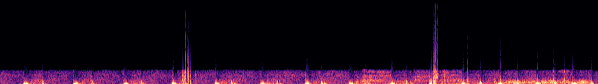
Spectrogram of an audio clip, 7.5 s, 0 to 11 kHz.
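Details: Fast, strong heartbeat, about 140 per minute, in a teenage boy after overexertion during exercise, with the second heart sound heard as a close double; split second heart sound.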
